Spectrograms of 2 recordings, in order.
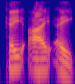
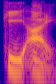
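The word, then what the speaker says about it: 気合: yes k i i k i a K it's pronounced with a split in the syllable which is common in Japanese and they don't use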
